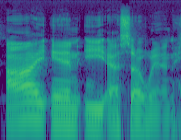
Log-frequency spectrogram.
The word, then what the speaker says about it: Ineson: It's Ineson.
